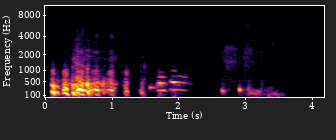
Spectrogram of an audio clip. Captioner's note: laughter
